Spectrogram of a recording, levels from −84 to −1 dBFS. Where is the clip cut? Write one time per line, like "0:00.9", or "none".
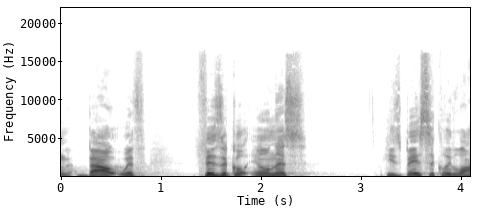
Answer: none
